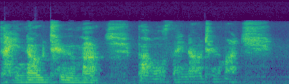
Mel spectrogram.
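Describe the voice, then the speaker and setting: Noticeable background noise runs through the clip. A man talks at a moderate pace over it. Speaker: livestream host. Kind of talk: live stream chat. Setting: home front room. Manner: quieter than usual.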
